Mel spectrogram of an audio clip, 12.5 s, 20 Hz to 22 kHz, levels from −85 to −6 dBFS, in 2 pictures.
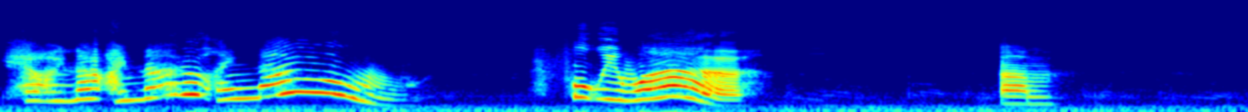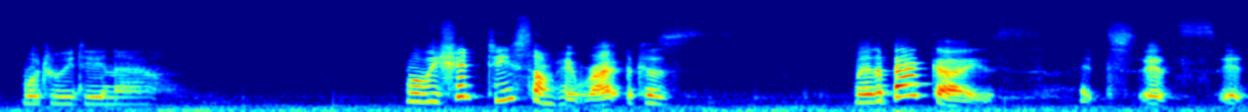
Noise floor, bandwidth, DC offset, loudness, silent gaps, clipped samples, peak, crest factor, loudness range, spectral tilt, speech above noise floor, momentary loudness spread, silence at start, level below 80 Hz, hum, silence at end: -59 dBFS; 9.8 kHz; under 0.1%; -22 LUFS; none; under 0.1%; -2 dBFS; 24 dB; 13 LU; -4 dB/octave; 36 dB; 19 LU; 0.05 s; -58 dBFS; none; 0.05 s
